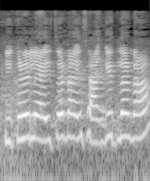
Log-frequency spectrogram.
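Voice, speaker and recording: A woman's voice: very high-pitched, level tone, brisk, very noisy. A young woman scolding her toddler at home, stern and firm, asking the same question over and over. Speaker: mother.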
